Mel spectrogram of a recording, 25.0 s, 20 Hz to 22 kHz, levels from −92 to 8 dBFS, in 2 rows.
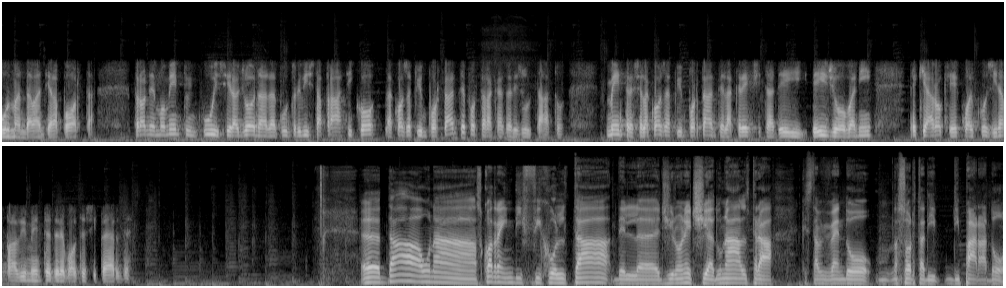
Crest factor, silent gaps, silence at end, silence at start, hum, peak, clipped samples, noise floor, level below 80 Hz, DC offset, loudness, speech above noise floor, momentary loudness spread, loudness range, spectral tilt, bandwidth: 20 dB; none; 0 s; 0 s; none; -4 dBFS; under 0.1%; -54 dBFS; -56 dBFS; under 0.1%; -24 LUFS; 31 dB; 10 LU; 5 LU; -5.5 dB/octave; 16 kHz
